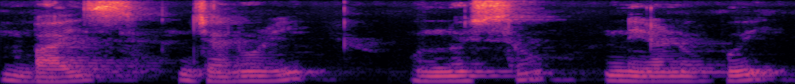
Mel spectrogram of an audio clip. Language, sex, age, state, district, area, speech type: Assamese, male, 18-30, Assam, Nagaon, rural, spontaneous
